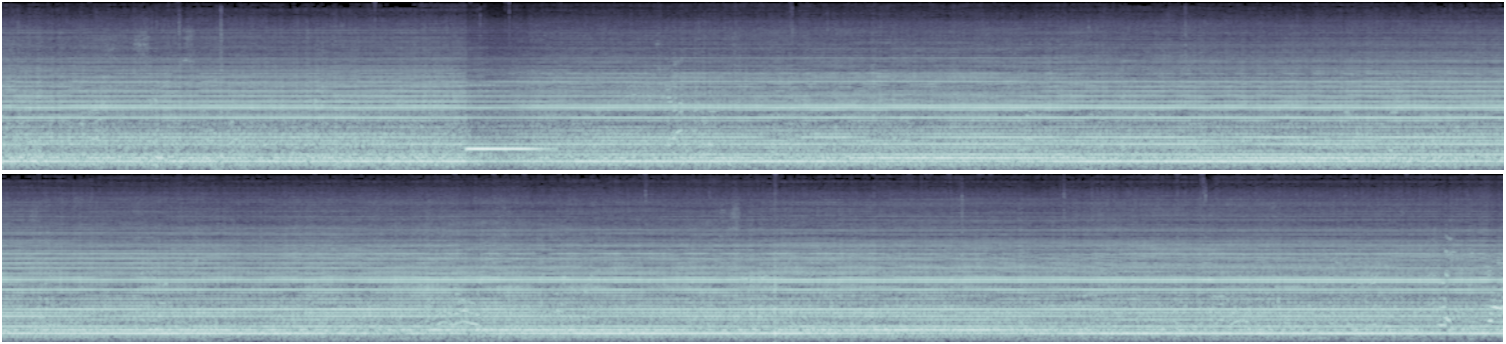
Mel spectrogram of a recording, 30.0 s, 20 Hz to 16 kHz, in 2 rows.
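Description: Airbus A320's two CFM56-5A1 turbofan engines at takeoff thrust, heard from the cabin over the wing: a loud, steady drone with several steady tones, through liftoff and the initial climb. A short single tone sounds about five seconds in.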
